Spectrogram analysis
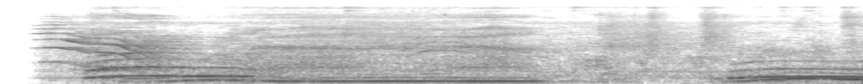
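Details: Angry cat giving a long, low, steady yowl that bends upward at the start, holds flat for about two seconds and trails off, followed by a brief rising whine at the end; quiet room background.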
